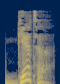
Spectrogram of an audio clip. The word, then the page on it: geta: British English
